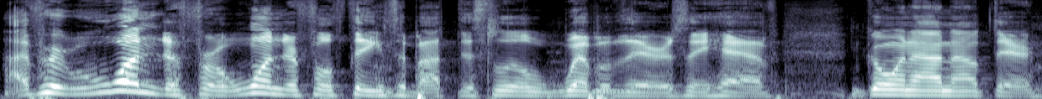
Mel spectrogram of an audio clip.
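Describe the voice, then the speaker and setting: A shameless, muddled old quack dentist for a comic radio play. The voice is high, bright and crackly with age. He hems, mutters and repeats himself absent-mindedly. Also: animated, moderate pace. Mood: rambling, muddled.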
